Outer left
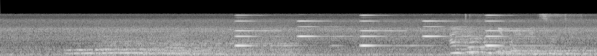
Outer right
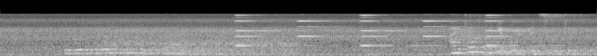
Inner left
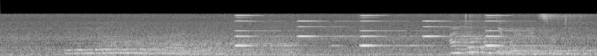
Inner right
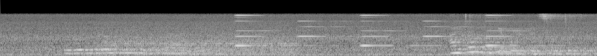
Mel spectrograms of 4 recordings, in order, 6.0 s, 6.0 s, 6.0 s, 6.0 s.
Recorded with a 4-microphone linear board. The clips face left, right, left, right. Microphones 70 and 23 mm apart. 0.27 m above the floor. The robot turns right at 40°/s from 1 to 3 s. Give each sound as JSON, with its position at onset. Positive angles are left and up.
{"t": 0.6, "sound": "a woman speaking", "azimuth_deg": -25, "distance_m": 10.0}
{"t": 2.3, "sound": "a ringtone", "side_deg": 30, "distance_m": 0.8}
{"t": 4.5, "sound": "a woman speaking", "side_deg": 10, "distance_m": 2.5}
